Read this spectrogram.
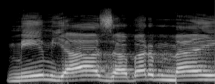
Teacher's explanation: تو یہاں پر اس میم کو یا کے ساتھ ملائیں گے، اس نون ساکن کو نہیں پڑھنا، اور میم کو یا کے ساتھ ملاتے ہوئے غنہ کریں گے۔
